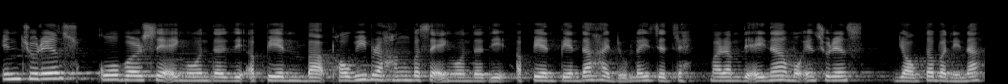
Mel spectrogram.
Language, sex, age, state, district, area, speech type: Manipuri, female, 30-45, Manipur, Kakching, rural, spontaneous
